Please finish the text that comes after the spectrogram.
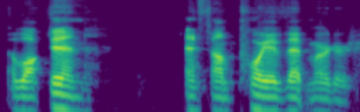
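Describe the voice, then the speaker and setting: A man playing a lovesick, hot-headed young gentleman in an amateur radio mystery play. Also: fairly low pitch, flat delivery, moderate pace. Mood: agitated.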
